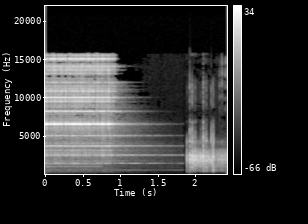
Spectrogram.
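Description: School bell ringing loudly and steadily, then stopping about a second in and dying away. A sudden loud sound cuts in just before the end.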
